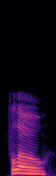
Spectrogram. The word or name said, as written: flow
